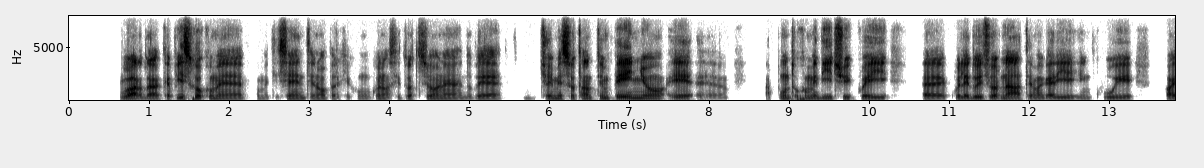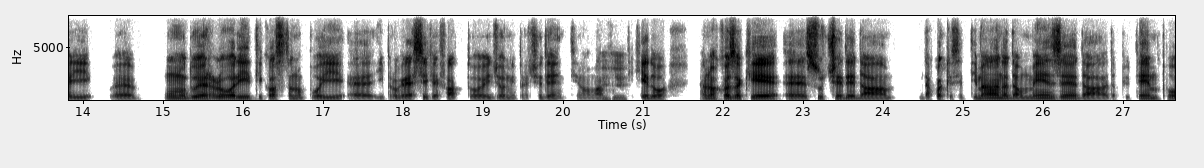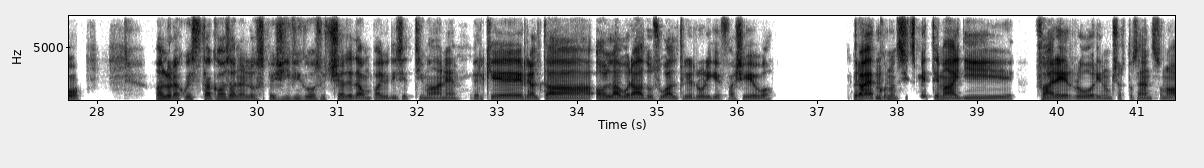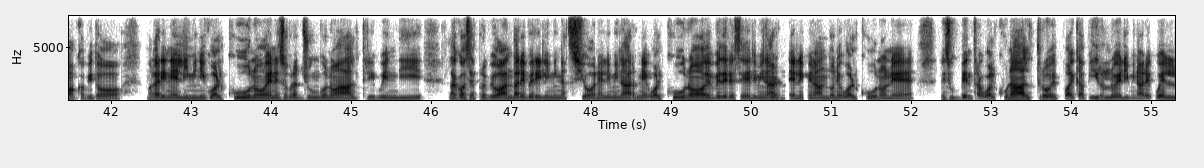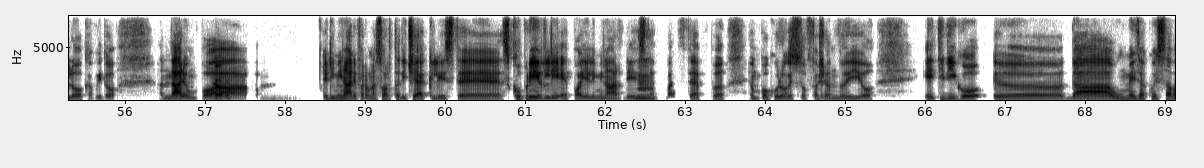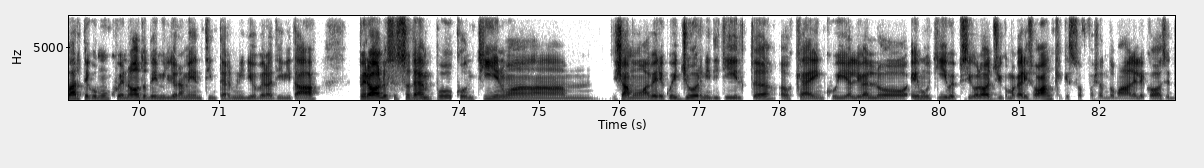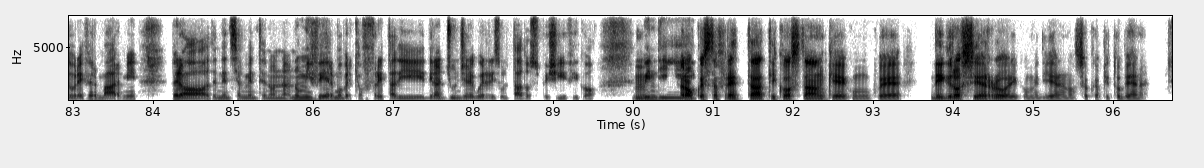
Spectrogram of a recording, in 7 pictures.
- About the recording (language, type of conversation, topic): Italian, advice, Come posso gestire i progressi lenti e la perdita di fiducia nei risultati?
- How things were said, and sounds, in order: other background noise; tapping; in English: "checklist"; in English: "step by step"; in English: "tilt"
